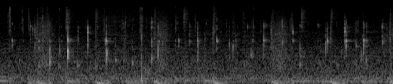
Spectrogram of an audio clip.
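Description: A small frosted glass bottle of Jouer Essential High Coverage liquid foundation with a gold cap is shaken because its label says to shake well. The shaking makes quick, sloshing, wet-sounding clicks and splashes that show the thin liquid formula moving inside the bottle.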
